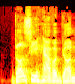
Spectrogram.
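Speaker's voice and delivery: plain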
